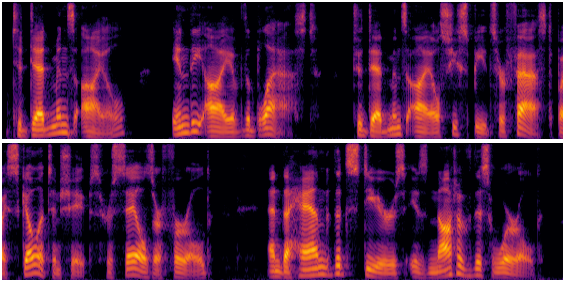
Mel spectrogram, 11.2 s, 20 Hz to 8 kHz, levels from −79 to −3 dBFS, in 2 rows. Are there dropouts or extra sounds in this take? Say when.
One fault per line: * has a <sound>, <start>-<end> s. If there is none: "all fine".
all fine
